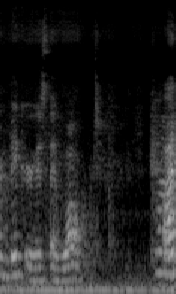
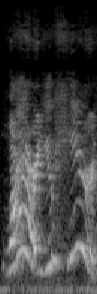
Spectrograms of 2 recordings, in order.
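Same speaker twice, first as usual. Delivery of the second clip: high, louder questioning animal voice; curious animals; 8 semitones higher, 7 dB louder, slower than usual. A narrator's reading. Animals asking Santa, high curious question. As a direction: ask it high and eager.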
